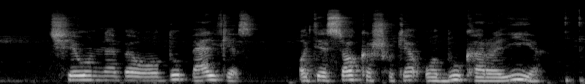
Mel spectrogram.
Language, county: Lithuanian, Vilnius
